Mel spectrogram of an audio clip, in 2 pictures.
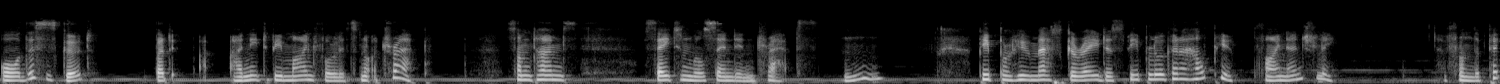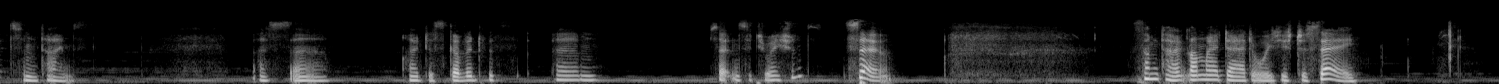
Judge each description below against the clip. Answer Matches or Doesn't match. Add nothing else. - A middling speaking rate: Doesn't match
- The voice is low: Doesn't match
